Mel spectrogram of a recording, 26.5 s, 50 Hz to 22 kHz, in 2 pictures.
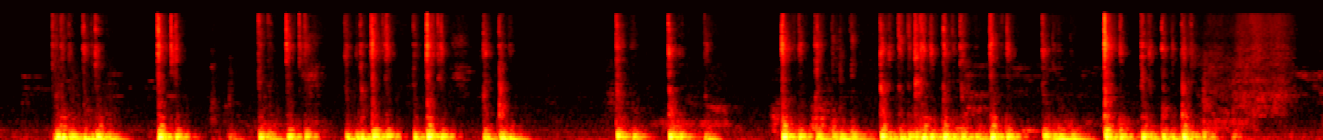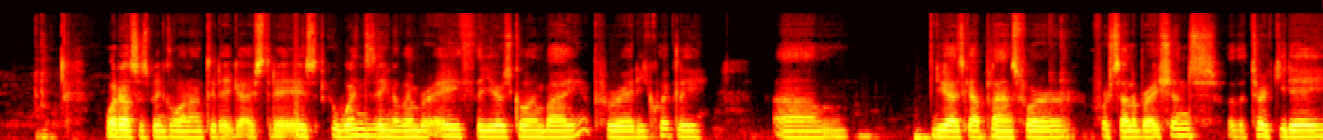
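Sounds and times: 
typing on a computer keyboard: 0.5s - 1.9s, 2.6s - 5.2s, 7.8s - 12.0s
speech: 14.3s - 20.3s, 21.0s - 26.4s.

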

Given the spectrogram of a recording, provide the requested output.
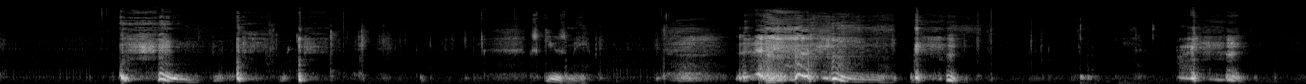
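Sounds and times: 
person coughing in harsh bursts: 1.2s - 3.3s, 7.4s - 9.8s, 11.8s - 12.5s
speech: 1.6s - 2.4s, 5.4s - 6.0s, 7.6s - 8.7s, 9.5s - 9.7s.

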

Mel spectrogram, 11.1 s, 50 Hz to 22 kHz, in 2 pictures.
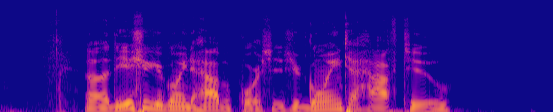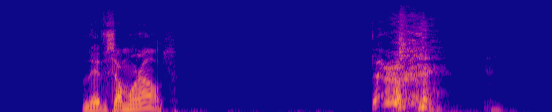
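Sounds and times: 
speech: 0.8s - 4.6s, 6.4s - 7.4s, 9.2s - 10.0s
sneeze: 9.3s - 10.1s.

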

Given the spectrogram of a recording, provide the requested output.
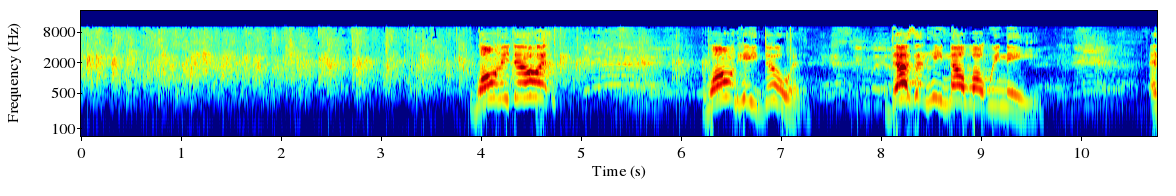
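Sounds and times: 
audience applause during a sermon: 0.0s - 6.5s
speech: 3.9s - 4.9s, 6.2s - 7.3s, 8.1s - 9.6s.

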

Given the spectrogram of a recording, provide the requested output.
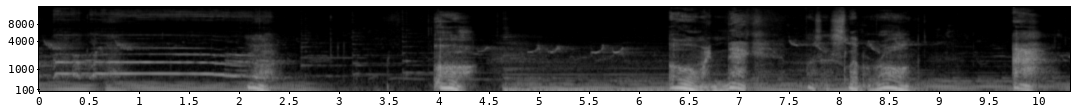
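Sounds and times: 
rooster crowing: 0.0s - 2.3s
speech: 2.1s - 2.5s, 6.4s - 8.9s.

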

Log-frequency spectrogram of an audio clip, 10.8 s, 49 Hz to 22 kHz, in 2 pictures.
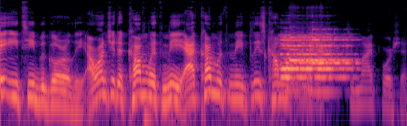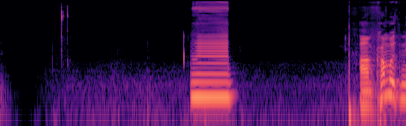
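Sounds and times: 
speech: 0.0s - 5.6s, 8.0s - 8.6s, 10.2s - 10.8s
mobile phone ringing with buzzy electronic tone: 3.7s - 4.8s.

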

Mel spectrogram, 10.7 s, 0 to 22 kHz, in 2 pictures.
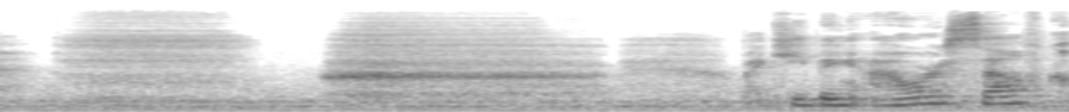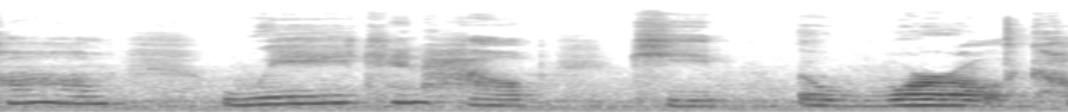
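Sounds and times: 
long slow deep breaths with a thin whistling tone: 0.0s - 3.7s
speech: 3.9s - 10.6s.

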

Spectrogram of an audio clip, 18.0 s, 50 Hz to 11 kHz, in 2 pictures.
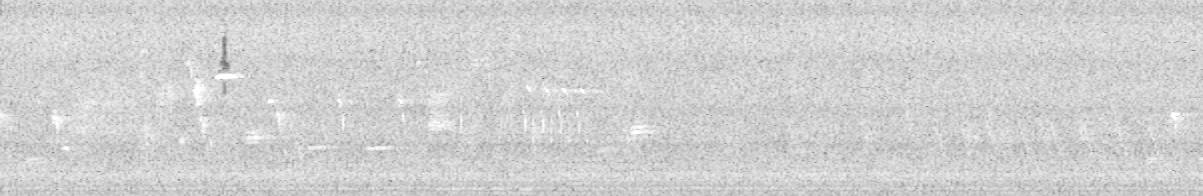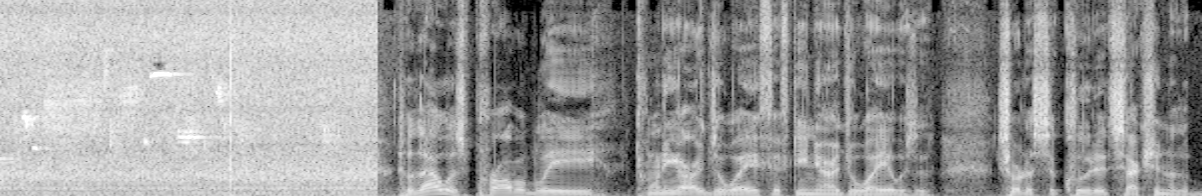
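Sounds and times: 
individual honeybees whizzing past: 0.0s - 11.9s
swarming honeybees buzzing in a bush outdoors: 0.0s - 11.9s
speech: 12.1s - 18.0s.

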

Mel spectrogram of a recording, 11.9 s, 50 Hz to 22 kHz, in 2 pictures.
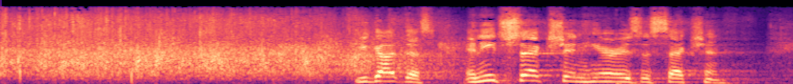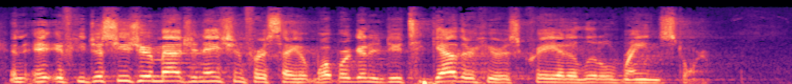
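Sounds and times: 
crowd applause on cue: 0.0s - 3.5s
speech: 2.7s - 11.3s.

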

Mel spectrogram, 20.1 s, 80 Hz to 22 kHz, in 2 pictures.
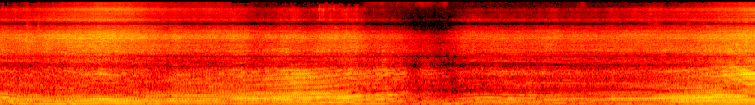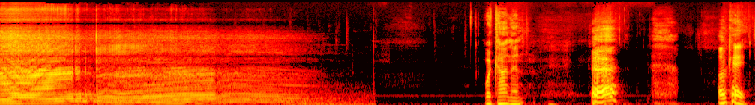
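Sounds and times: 
V-twin motorcycle engine revving through aftermarket exhaust: 0.0s - 15.0s
speech: 16.6s - 17.2s, 18.0s - 18.4s, 19.6s - 20.1s.

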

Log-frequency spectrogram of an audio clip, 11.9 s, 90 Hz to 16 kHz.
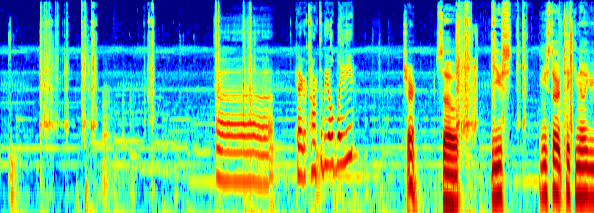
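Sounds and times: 
dice rattling and clicking as they are handled: 0.8s - 2.0s, 2.9s - 3.1s, 4.3s - 5.2s, 9.1s - 11.6s
speech: 4.3s - 4.8s, 5.9s - 7.2s, 8.1s - 9.2s, 9.8s - 11.8s.

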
